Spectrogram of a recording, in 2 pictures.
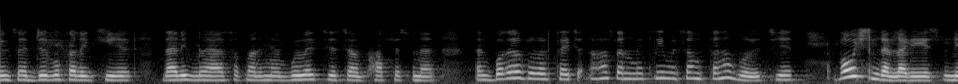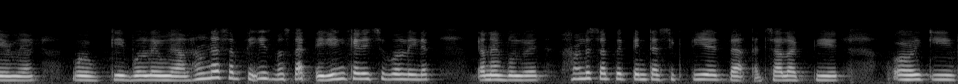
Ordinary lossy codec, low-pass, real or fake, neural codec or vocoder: AAC, 48 kbps; 5.4 kHz; fake; codec, 16 kHz, 0.5 kbps, FunCodec, trained on LibriTTS, 25 frames a second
